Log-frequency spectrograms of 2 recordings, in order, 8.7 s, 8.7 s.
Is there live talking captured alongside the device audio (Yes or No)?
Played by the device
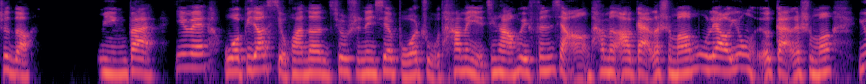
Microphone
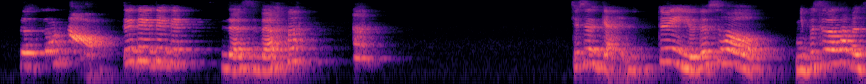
Yes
